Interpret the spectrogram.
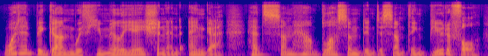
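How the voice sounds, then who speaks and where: A man reading a scripted, sentimental story in a measured, earnest storytelling manner. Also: medium pitch, very animated, warm tone, no room sound. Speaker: story narrator.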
